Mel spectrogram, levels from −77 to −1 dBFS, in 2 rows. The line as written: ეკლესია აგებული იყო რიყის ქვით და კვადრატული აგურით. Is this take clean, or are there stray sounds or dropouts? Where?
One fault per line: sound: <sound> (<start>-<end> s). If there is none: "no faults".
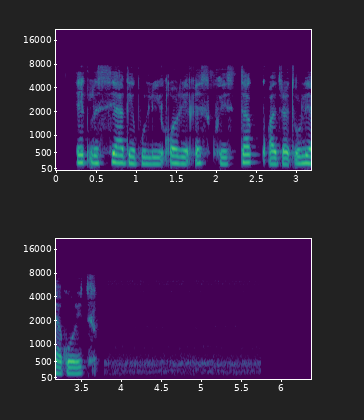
no faults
